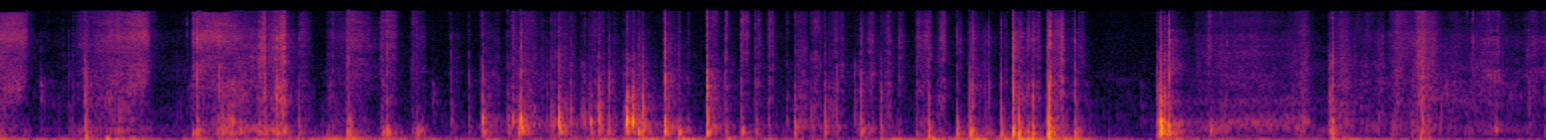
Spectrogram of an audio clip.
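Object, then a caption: Small cardboard box. Long red-painted nails rapidly tap and scratch the top of a small, hollow, closed brown cardboard box sealed with tape, sitting on a wooden table. The result is a dense run of dry, short, hollow taps mixed with scratchy rustling. Both hands then hold the box.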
